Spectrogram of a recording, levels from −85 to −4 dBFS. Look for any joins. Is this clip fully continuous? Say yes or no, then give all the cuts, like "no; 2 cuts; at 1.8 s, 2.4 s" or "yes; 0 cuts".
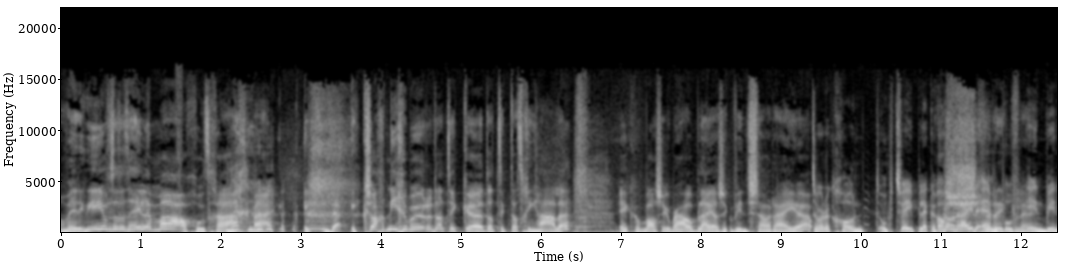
no; 3 cuts; at 8.4 s, 9.4 s, 11.0 s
